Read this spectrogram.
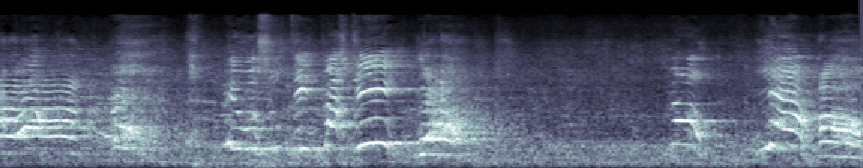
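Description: A man speaks loudly and with animation through loudspeakers.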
